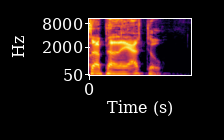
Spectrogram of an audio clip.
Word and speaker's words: São Paulo: São Paulo.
